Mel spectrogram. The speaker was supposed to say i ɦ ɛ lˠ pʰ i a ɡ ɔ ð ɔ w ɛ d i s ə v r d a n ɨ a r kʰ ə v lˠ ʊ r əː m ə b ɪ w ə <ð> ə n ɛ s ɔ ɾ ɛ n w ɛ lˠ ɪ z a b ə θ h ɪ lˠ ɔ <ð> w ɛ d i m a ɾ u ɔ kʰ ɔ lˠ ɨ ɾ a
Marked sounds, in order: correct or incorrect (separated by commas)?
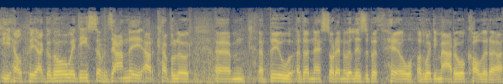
correct, correct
